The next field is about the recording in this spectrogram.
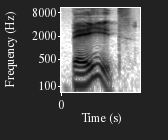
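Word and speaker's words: בֵּית: Beit is pronounced like a B, such as baby. It's sometimes pronounced like a V, as in victory.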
